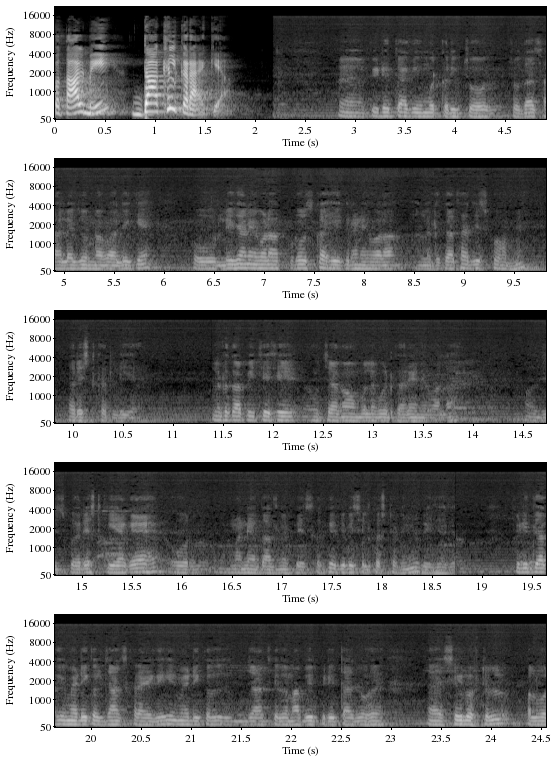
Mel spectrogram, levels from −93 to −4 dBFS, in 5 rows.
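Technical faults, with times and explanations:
6.9 to 10.5 s, call bitrate drop: the sound turns rough and muffled as the bitrate falls from 128 to 28 kbps. That fits the encoder coding coarsely and losing highs for about 1.3 s.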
